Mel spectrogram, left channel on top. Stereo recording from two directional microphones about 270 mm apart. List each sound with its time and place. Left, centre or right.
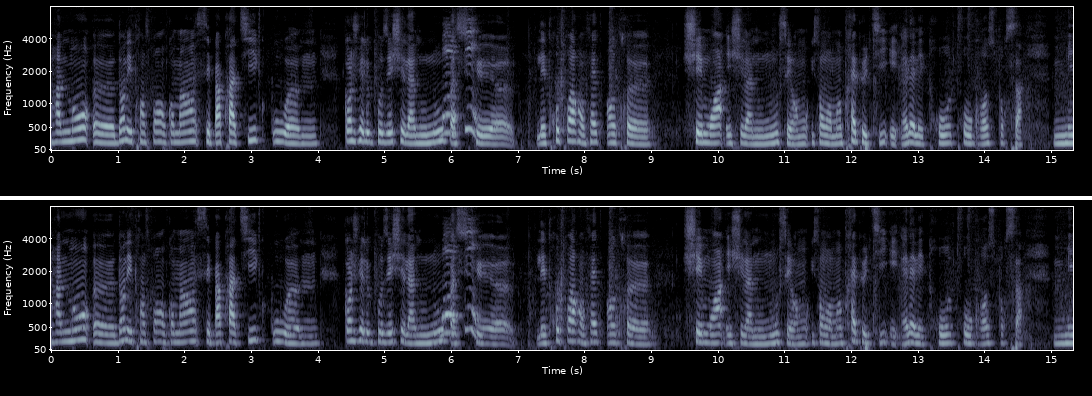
0.0 s speech: centre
